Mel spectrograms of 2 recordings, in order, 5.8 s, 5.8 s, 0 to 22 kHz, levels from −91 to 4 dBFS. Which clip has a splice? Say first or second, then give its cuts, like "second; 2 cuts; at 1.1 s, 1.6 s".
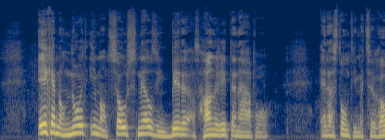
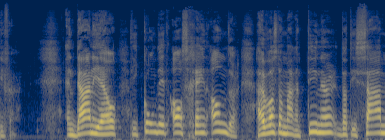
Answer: second; 1 cut; at 1.9 s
